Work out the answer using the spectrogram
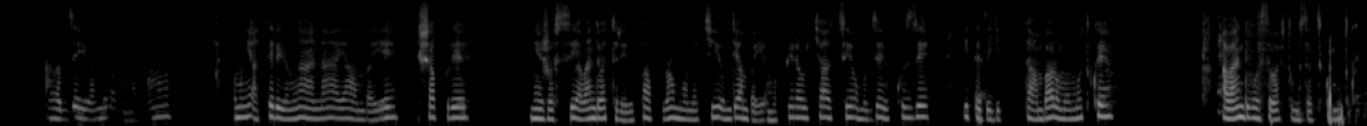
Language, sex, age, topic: Kinyarwanda, female, 18-24, finance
